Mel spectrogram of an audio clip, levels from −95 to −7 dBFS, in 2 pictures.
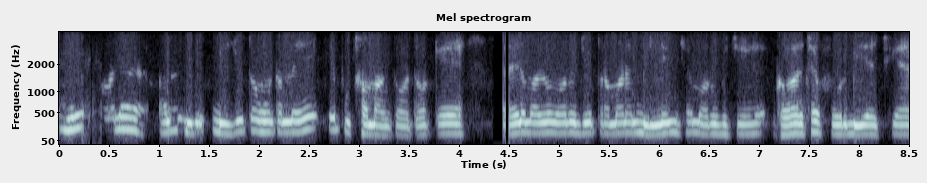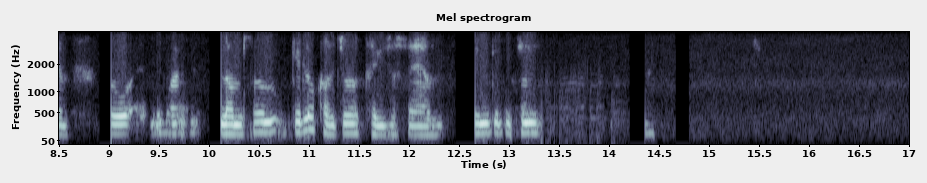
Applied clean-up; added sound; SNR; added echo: none; none; none; none.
